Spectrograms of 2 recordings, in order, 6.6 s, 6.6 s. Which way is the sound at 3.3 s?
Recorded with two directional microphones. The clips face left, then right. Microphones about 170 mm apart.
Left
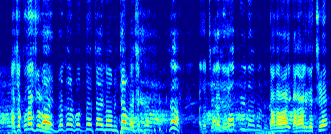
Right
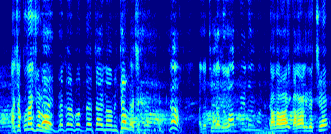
40° left (ahead or behind).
